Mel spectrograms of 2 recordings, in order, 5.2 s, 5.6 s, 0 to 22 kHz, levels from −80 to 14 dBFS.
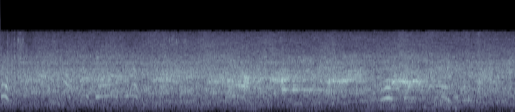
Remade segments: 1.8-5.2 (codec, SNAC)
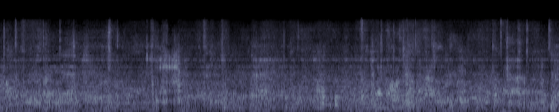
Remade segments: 0.0-5.6 (codec, SNAC)

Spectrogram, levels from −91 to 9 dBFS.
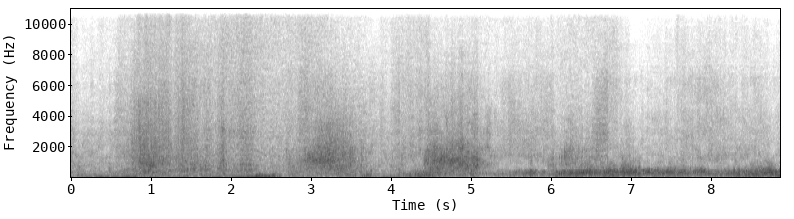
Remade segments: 0.0-1.5 (codec, HILCodec); 3.7-6.1; 6.7-8.9

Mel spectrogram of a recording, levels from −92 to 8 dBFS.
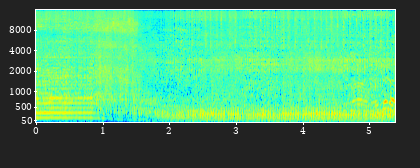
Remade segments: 0.9-1.8 (vocoder, Vocos); 2.5-3.1; 3.7-4.6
